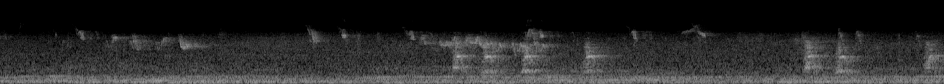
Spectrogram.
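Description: Small birds chirping in short, quick, high calls, with louder clusters of chirps about halfway through and again near the end, over a steady low background rumble.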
